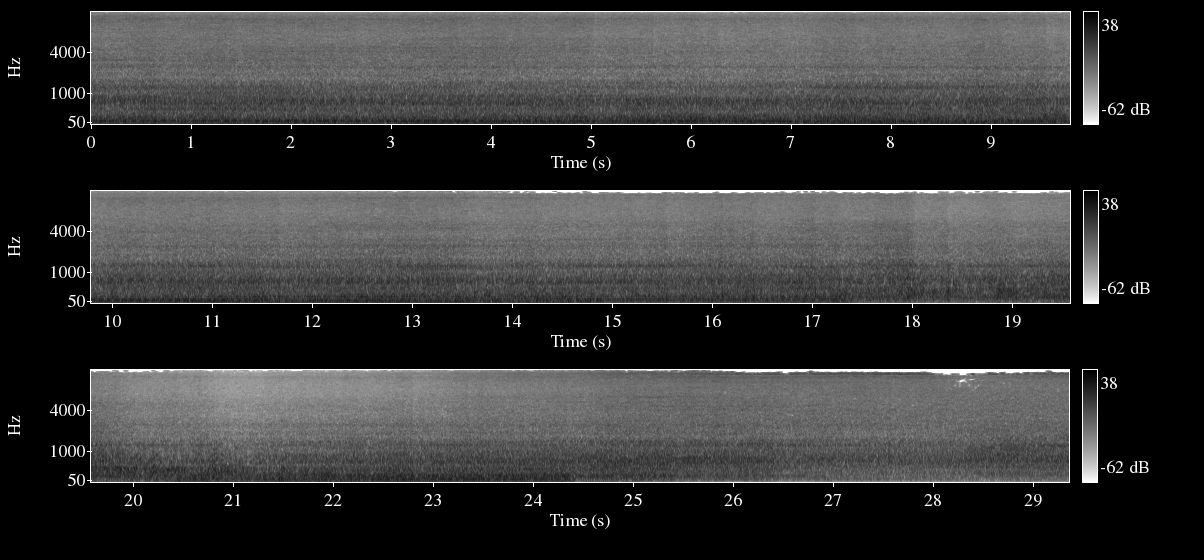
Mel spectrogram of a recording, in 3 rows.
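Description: Cummins QSL9 inline-six diesel of an Ingersoll Rand 12/235 towable screw air compressor running steadily, with a deep hum and a broad hiss of air and cooling fan. The low hum thins out in the last few seconds.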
